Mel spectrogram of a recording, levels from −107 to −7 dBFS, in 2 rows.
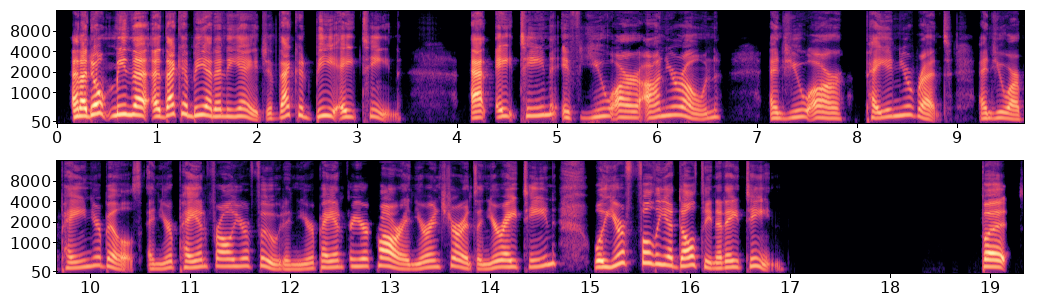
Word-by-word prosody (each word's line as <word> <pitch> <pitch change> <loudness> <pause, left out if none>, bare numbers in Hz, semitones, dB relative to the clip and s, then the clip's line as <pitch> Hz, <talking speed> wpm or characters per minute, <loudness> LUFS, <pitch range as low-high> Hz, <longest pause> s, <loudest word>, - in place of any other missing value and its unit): and 225 +4 +9
I - - +13
don't 300 -1 +7
mean 290 +2 +5
that 280 -2 +8
and 230 +1 +4
that 285 +2 +7
could 305 -5 0
be 275 +2 +2
at 250 -3 +2
any 230 0 -1
age, 230 -9 -3
If 165 +1 -9
that 270 +7 +3
could 235 - -6
be 250 +3 -1
18. 215 +2 -5 0.7
At 195 +1 +6
18, 250 +5 -2
if 190 -1 -6
you 210 +7 -7
are 200 -2 +1
on 210 +7 0
your 275 0 -2
own, 165 +1 -4 0.5
and 175 -1 -3
you 205 +5 -6
are 175 -3 0 0.2
paying 220 +7 -3
your 280 +1 -4
rent, 255 - -3 0.3
and 170 +1 -5
you 185 0 -5
are 145 - 0
paying 185 - -6
your 265 - -6
bills, 235 -6 -4
and 155 0 -8
you're 185 +4 -5
paying 205 +3 -2
for 235 +1 -5
all 235 0 +1
your 240 +1 -5
food, 235 - -4
and 140 0 -7
you're 160 +3 -5
paying 205 +3 -3
for 235 - -9
your 235 0 -2
car, 235 -6 +4
and 145 0 -5
your 185 +5 -1
insurance, 215 -5 -2
and 150 0 -5
you're 205 +6 0
18, 220 +7 -2 0.4
well, 210 0 +6
you're 275 +11 +1
fully 345 -3 0
adulting 250 -7 +1
at 175 +3 -1
18. 210 +4 -4 2.0
But 225 -2 +6
220 Hz, 195 wpm, -23 LUFS, 190-250 Hz, 2.0 s, I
